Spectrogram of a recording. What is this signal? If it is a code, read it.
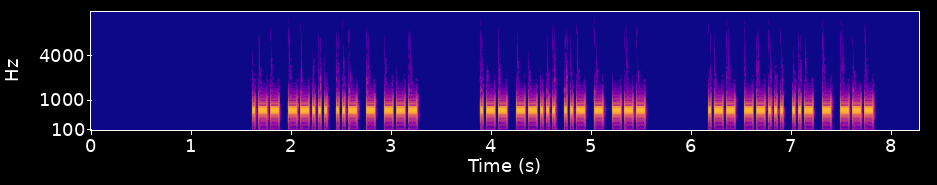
Morse code, heard as a keyed tone, about 37 wpm, 700 Hz. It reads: W7UTO W7UTO W7UTO
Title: USA Call Signs - 5 Characters - Repeated 3x - 40wpm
